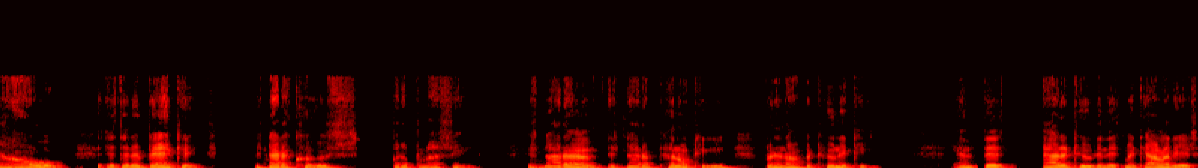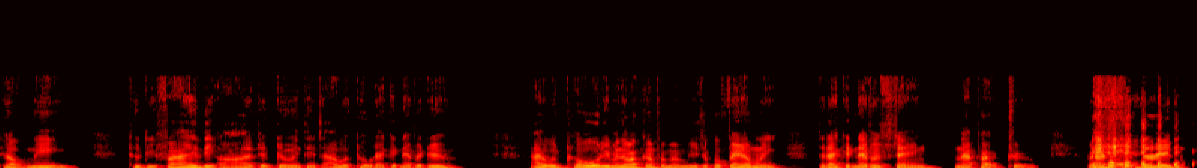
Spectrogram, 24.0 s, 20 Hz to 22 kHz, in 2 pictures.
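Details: Deaf speech in a man almost 50 with severe to profound hearing loss since birth, diagnosed at age 2, orally trained with about 13 years of speech therapy; finding: deaf speech (severe to profound congenital hearing loss).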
